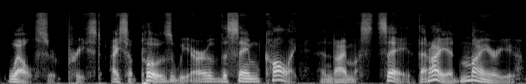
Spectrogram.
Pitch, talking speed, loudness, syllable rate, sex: 125 Hz, 215 wpm, -20 LUFS, 5.5 syllables/s, male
